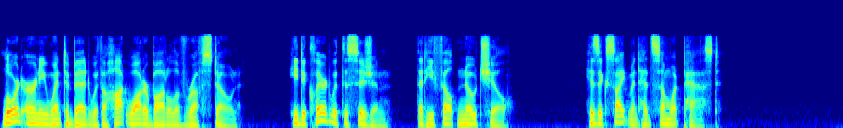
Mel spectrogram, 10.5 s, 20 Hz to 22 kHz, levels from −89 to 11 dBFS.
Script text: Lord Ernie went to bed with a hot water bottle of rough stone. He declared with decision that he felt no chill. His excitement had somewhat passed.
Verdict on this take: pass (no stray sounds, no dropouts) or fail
pass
